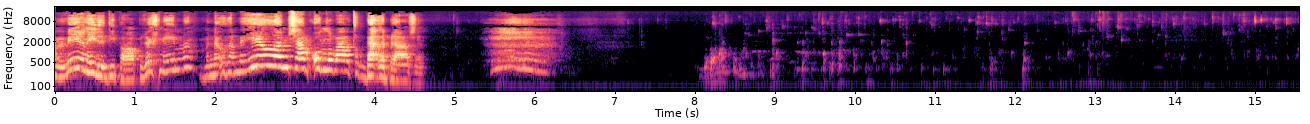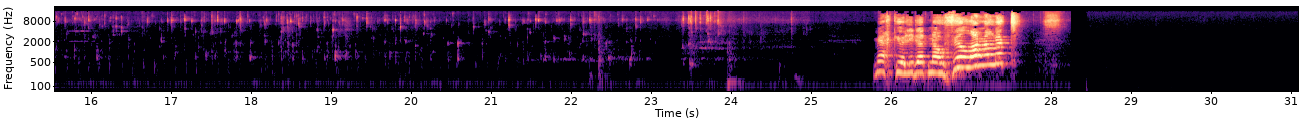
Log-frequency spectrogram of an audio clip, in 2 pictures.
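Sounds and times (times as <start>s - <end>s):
bubbling underwater: 8.0s - 13.3s.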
